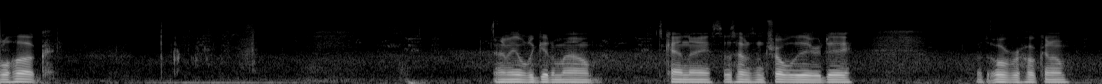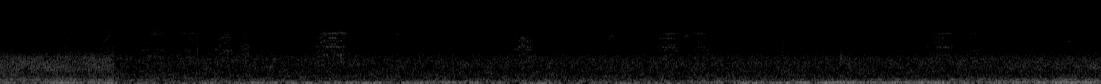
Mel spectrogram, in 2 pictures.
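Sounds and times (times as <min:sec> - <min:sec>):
bird harsh caw-like calls: 0:00.7 - 0:04.9, 0:06.0 - 0:06.6, 0:08.6 - 0:09.6, 0:10.8 - 0:14.7, 0:16.1 - 0:16.6, 0:17.5 - 0:18.3, 0:20.3 - 0:21.2.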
